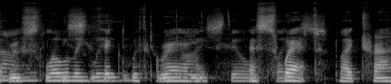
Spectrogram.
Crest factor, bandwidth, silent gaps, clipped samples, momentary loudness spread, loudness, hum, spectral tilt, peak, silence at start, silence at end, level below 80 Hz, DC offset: 20 dB; 19.5 kHz; none; under 0.1%; 8 LU; -26 LUFS; none; -5 dB/octave; -6 dBFS; 0 s; 0 s; -76 dBFS; under 0.1%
